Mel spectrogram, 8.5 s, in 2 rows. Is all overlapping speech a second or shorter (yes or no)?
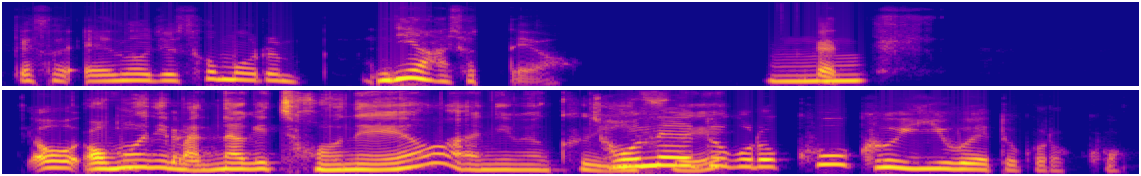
yes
